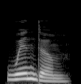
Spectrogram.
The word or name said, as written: Windham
